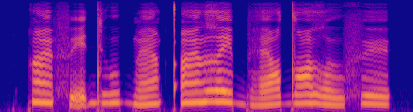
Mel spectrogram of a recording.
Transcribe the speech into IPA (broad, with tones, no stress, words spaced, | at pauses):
qæ̃˥˧fḛ˩˥dʱu˦˥ bæ̃˩˥ qʼæ̃˦˥ʁe˥˧ bʱæ˩˥dˤø˦˥ʁu˨˩fø˥˧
